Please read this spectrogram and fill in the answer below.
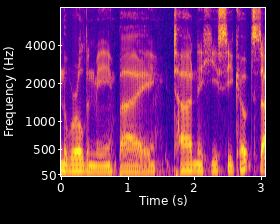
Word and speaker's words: Ta-Nehisi Coates: and it's Between the World and Me by Ta-Nehisi Coates. Is that how you pronounce it? Yeah. Ta-Nehisi Coates.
